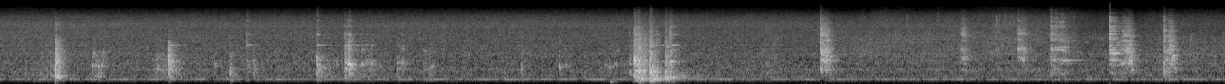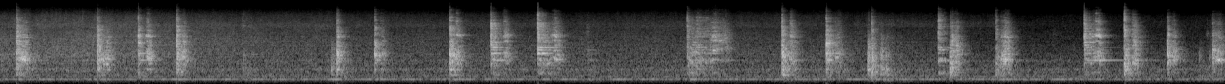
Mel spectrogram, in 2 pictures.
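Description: Ground beef with garlic and peppers frying in a pan gives a steady sizzle, broken throughout by sharp clicks and scrapes of a utensil stirring against the pan, growing more frequent toward the end. No one talks.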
